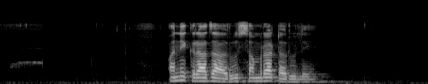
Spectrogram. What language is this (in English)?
Nepali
